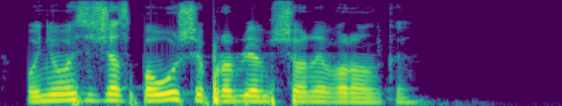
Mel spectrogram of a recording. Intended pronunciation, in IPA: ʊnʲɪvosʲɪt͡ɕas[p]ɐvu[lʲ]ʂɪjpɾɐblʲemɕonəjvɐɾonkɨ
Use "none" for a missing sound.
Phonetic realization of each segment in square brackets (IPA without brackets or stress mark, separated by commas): p, none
